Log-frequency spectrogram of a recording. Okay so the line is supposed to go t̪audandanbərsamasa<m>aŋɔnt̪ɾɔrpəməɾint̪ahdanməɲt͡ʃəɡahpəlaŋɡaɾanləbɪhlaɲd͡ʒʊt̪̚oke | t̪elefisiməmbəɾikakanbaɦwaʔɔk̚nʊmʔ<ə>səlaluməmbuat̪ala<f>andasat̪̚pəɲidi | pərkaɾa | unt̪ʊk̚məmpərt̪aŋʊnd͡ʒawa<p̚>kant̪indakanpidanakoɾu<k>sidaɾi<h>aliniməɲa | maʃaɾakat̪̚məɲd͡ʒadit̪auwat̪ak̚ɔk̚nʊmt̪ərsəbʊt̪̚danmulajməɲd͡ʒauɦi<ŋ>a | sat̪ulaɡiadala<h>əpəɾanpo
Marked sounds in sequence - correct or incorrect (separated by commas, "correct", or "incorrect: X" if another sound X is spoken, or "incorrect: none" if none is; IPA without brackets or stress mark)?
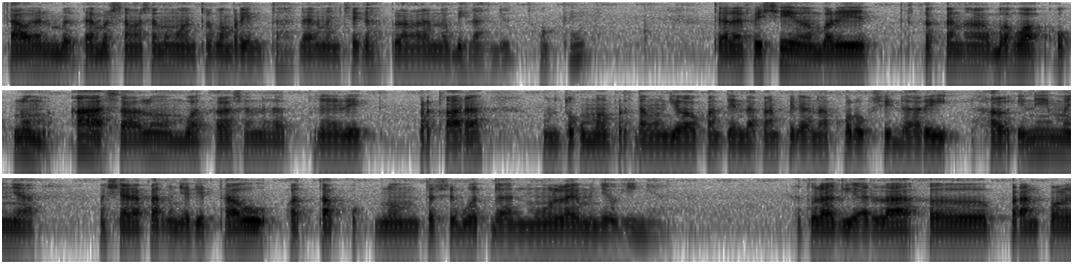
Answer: correct, incorrect: a, incorrect: s, correct, incorrect: p, correct, incorrect: ɲ, correct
